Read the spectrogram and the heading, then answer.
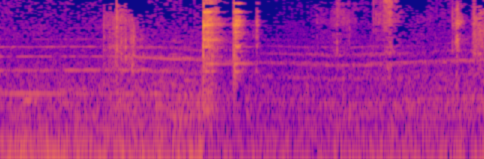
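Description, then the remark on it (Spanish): Coffee pouring from a pot into a cup in a kitchen over a steady hiss, with a few sharp ceramic clinks scattered throughout. Fairly quiet, with no talking. “coge una cafetera y se sirve una taza de café sin dejar de ojear el diario.”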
